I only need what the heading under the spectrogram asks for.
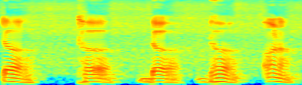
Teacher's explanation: उपला दांत अने ताड़वाना भाग वच्चे जीभ अडाड़ीने तेनो उच्चार करवो पड़तो होवाथी तेने मूर्धन्य तरीके ओळखवामां आवे छे। आ उपरांत र छ अड़ अने स्वर रूप पण मूर्धन्य छे।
